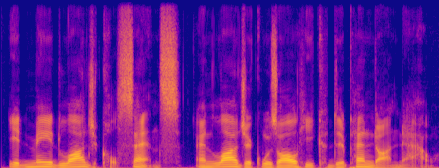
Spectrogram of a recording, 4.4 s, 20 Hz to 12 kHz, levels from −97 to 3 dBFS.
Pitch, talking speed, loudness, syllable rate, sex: 110 Hz, 165 wpm, -18 LUFS, 4.5 syllables/s, male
